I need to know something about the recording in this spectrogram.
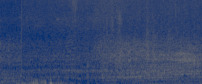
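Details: A calm, friendly western honey bee swarm gives a steady, low, droning hum while being caught from a tree branch into a box, with a few handling thumps early on.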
